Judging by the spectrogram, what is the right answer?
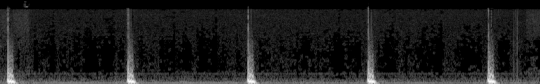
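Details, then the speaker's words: Regular, short, sharp heart sounds about 50 a minute; normal second heart sound (S2) from aortic and pulmonary valve closure, higher-pitched and shorter than S1, following a short pause. "a segunda bolha vem depois de um curto se leste corresponde ao fechamento das válvulas aórtica e pulmonar o som da segunda bolha é mais agudo e sua duração é menor quando comparada à primeira bulha"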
